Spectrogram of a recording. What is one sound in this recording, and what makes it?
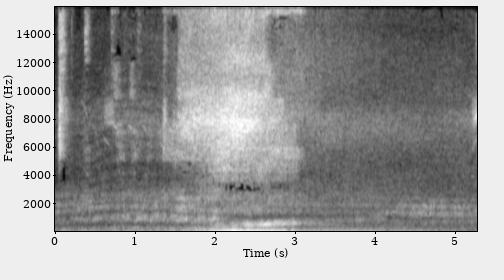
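Cars pass close by on a paved road, swelling and fading.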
